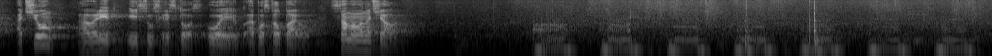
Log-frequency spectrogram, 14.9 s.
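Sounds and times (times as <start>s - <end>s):
speech: 0.3s - 6.1s, 8.0s - 8.2s
mobile phone vibrating buzz: 8.0s - 14.8s.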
